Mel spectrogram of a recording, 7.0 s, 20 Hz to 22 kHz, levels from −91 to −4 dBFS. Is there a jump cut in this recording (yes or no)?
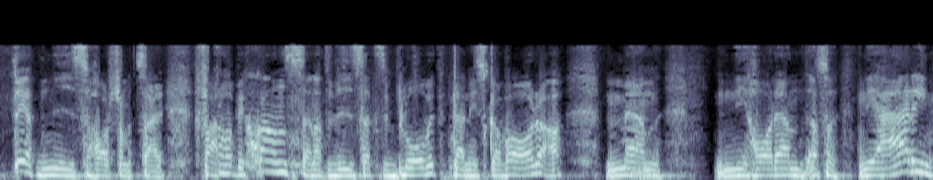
yes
